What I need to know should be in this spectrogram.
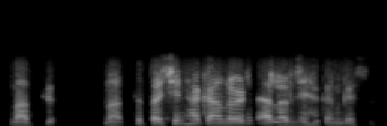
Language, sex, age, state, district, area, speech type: Kashmiri, male, 30-45, Jammu and Kashmir, Shopian, urban, conversation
